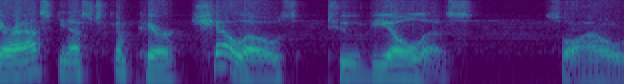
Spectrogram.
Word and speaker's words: cello: is not C it's cello in ital and this is an Italian word the the C by itself is pronounced CH so cello all right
